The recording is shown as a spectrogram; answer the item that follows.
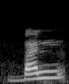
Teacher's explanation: tongkatkan lidah ke langit. Jangan tebal, jangan lantunkan dia.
